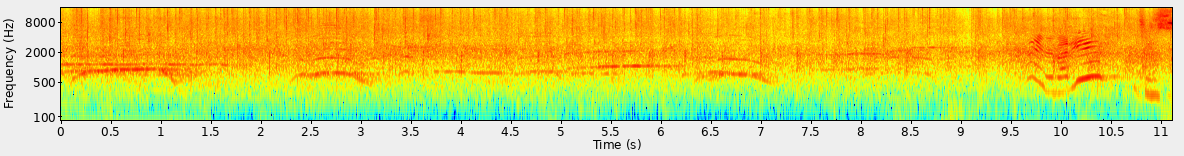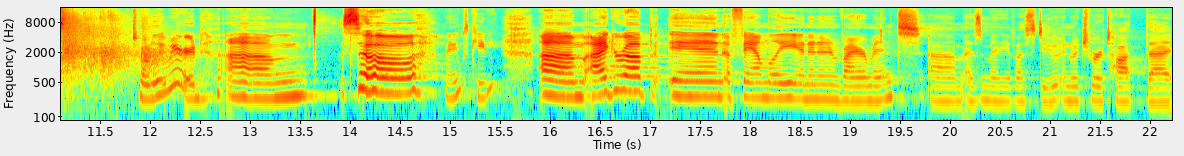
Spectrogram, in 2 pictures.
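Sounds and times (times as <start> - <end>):
crowd cheering: 0.0 - 12.2
large audience clapping: 0.0 - 12.5
shrill whistles from the crowd: 2.4 - 9.4
speech: 11.9 - 22.2.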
